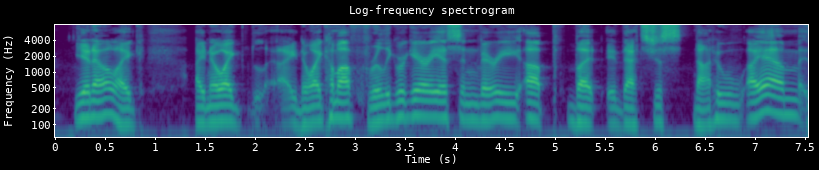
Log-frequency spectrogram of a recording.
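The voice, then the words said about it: Slightly raspy, hoarse voice. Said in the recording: “my voice is a little raspy ... I think you would hear a little rasp in my voice, which I think probably sounds very sexy”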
